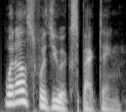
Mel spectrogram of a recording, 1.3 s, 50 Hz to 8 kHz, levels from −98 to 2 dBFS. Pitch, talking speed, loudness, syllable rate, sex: 140 Hz, 235 wpm, -18 LUFS, 6.9 syllables/s, male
